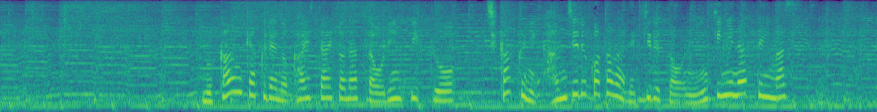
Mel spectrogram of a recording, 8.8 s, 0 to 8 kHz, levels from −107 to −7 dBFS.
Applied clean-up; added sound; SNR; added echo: none; none; none; none.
